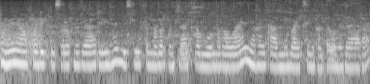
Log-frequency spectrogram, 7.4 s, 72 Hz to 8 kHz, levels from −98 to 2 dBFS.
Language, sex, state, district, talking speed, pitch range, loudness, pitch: Hindi, female, Chhattisgarh, Raigarh, 225 wpm, 190-220 Hz, -15 LUFS, 205 Hz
